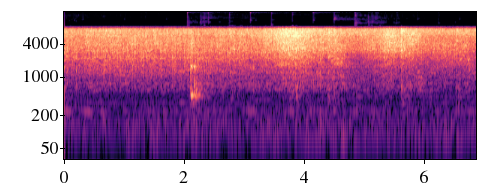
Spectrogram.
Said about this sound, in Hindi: अब ये फ्राई हो जाएगा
